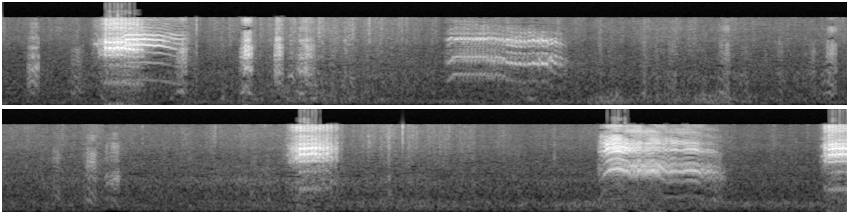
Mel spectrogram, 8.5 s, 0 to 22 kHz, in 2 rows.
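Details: Black-headed gulls in the wild in the New Forest, Hampshire, England, July 2009: loud, harsh, grating calls, some short and some drawn out, come in bursts separated by quieter gaps with distant faint calls.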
